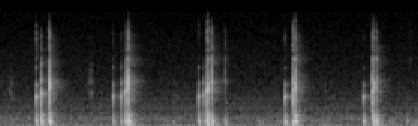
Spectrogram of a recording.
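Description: Fingernails tap and scratch the top of a white metal screw lid on a nearly empty clear glass jam jar. Five short bursts of quick, dry clicking taps come at roughly one-second intervals, each dying away at once with no ringing and a quiet background in between.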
